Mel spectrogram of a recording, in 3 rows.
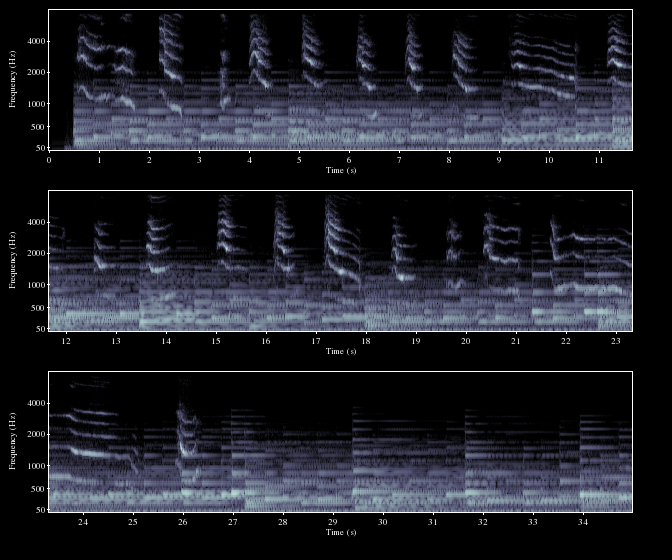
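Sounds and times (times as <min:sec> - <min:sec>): kitten meowing: 0:00.5 - 0:02.7, 0:03.4 - 0:05.6, 0:06.2 - 0:08.6, 0:09.2 - 0:10.6, 0:11.2 - 0:14.2, 0:15.0 - 0:19.0, 0:19.6 - 0:25.1, 0:25.8 - 0:26.4.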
